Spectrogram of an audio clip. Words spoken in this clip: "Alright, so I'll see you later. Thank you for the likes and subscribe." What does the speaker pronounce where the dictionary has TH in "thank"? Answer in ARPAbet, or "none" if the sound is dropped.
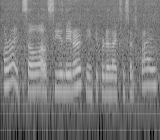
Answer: T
